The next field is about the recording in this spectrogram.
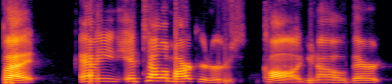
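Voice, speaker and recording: A woman with a deep, husky smoker's voice hosting a livestream, reading chat comments and answering them in a blunt, chatty way. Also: sing-song, unhurried, fairly bright tone, no room sound. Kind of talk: casual chat with viewers.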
